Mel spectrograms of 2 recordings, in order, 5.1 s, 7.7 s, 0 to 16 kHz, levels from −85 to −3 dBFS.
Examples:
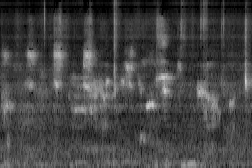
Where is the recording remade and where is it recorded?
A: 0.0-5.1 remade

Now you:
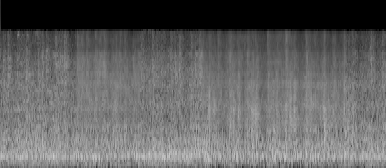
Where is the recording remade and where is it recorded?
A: 0.0-1.5 recorded; 1.5-2.8 remade; 2.8-4.0 recorded; 4.0-6.9 remade; 6.9-7.7 recorded

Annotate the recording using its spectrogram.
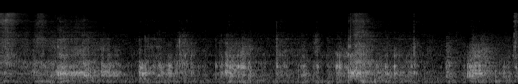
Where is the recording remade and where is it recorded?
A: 0.0-4.3 remade; 4.3-5.2 recorded

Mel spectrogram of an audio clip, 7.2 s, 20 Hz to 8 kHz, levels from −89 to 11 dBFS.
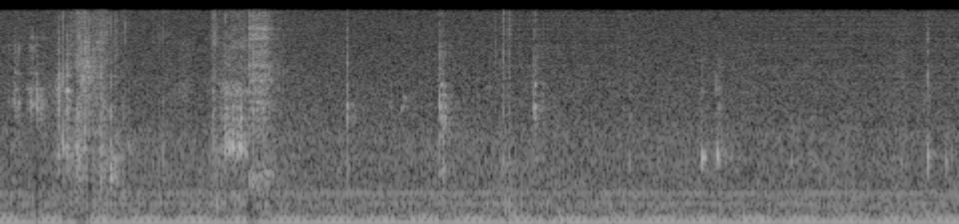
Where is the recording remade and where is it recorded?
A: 0.0-3.8 recorded; 3.8-4.6 remade; 4.6-5.6 recorded; 5.6-7.2 remade

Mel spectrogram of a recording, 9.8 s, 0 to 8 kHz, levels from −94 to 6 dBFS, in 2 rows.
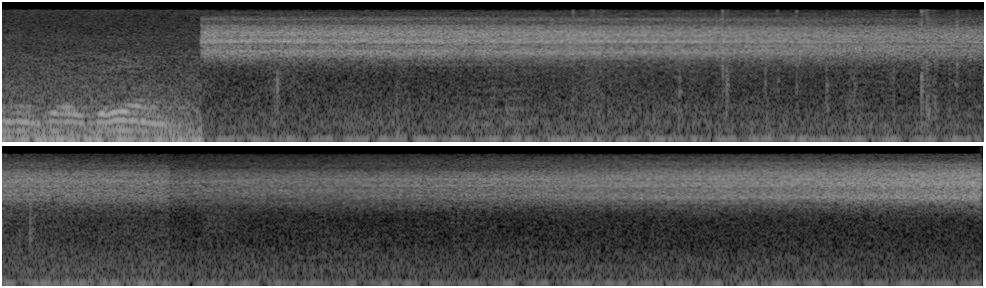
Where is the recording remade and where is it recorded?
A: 0.0-2.5 recorded; 2.5-4.1 remade; 4.1-6.0 recorded; 6.0-7.0 remade; 7.0-7.7 recorded; 7.7-9.0 remade; 9.0-9.8 recorded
